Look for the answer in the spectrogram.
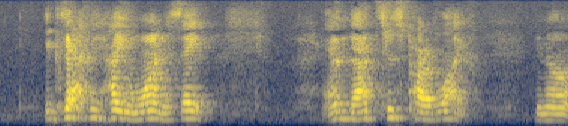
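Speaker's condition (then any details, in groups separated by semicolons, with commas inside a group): Cerebral palsy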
